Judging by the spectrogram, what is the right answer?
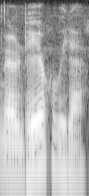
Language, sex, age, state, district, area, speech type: Assamese, male, 60+, Assam, Dhemaji, rural, spontaneous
